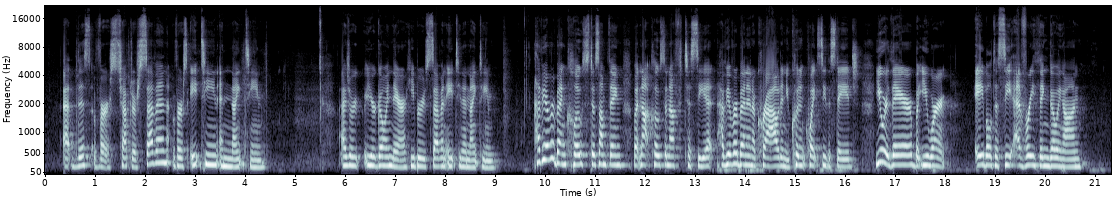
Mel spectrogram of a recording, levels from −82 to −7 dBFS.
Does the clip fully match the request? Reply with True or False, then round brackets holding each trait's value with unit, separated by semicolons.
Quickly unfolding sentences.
False (165 wpm)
